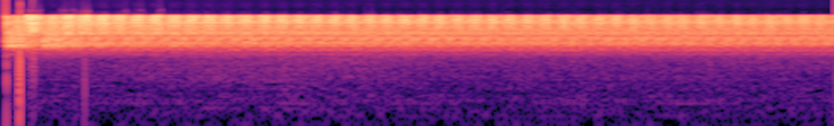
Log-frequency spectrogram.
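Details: Large brown cicada (Graptopsaltria nigrofuscata), song.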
